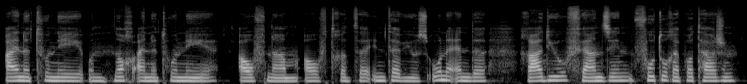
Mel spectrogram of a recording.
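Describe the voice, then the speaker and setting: Actress as a low-voiced, wistful former lover. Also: female voice, level tone, measured pace, lightly acted. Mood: wistful, resigned. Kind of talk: radio play documentary monologue.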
